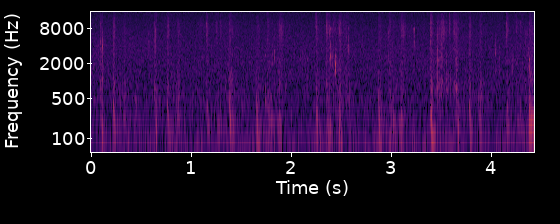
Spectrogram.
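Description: Horse hooves clip-clop steadily in the voxel game Gregtech New Horizons, a busy run of close, even footfalls with an occasional snort, nearly continuous across the moment.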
